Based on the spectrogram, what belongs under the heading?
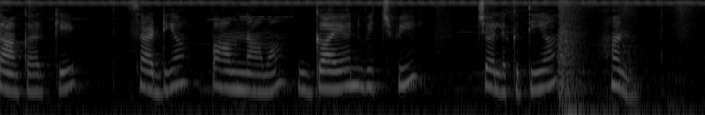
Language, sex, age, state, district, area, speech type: Punjabi, female, 30-45, Punjab, Fazilka, rural, spontaneous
